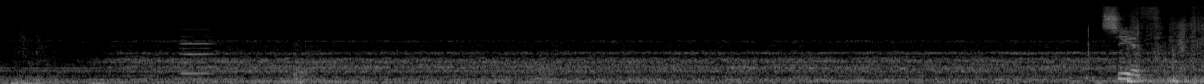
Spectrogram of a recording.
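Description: An elevator motor hums steadily as the car travels.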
